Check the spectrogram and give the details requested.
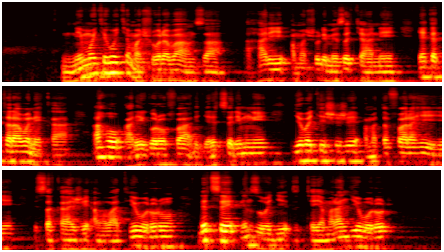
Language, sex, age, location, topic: Kinyarwanda, female, 18-24, Nyagatare, education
